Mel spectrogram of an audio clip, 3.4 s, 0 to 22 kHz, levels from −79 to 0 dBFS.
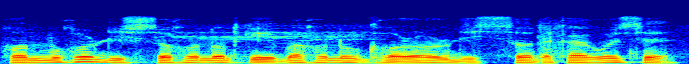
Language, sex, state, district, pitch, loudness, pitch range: Assamese, male, Assam, Sonitpur, 110 Hz, -16 LUFS, 105-120 Hz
